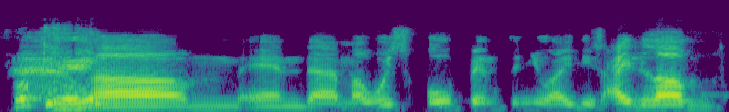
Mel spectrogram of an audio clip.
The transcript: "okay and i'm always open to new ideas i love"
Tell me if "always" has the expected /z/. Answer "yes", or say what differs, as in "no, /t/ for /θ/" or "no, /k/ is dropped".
no, /s/ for /z/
